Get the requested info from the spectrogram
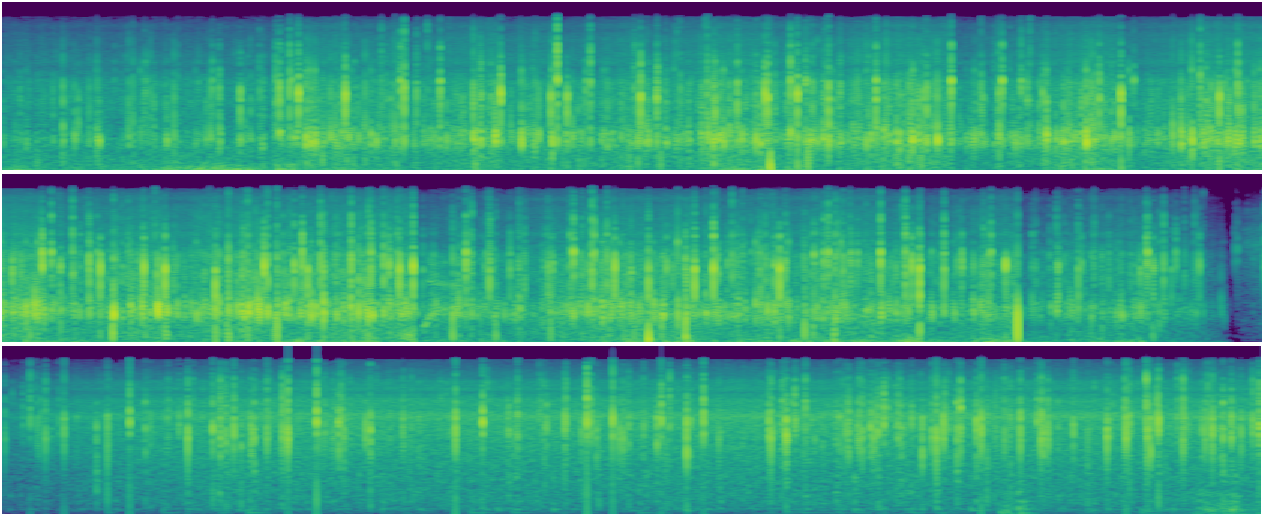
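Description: Heavy downpour: dense pattering of raindrops close by. About sixteen seconds in it switches abruptly to a higher, thinner hiss of rain.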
